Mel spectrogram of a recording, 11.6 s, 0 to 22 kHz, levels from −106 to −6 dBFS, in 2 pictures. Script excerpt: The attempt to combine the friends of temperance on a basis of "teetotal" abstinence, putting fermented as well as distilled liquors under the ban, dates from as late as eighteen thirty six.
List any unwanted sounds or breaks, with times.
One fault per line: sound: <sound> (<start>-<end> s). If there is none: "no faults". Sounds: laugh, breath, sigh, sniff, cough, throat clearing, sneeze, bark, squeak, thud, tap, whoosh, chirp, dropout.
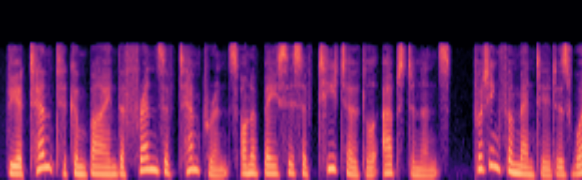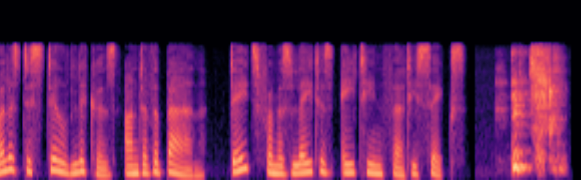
sound: sneeze (10.8-11.5 s)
